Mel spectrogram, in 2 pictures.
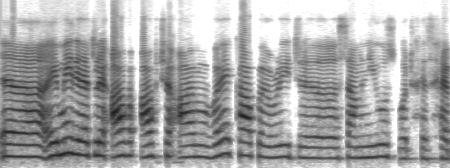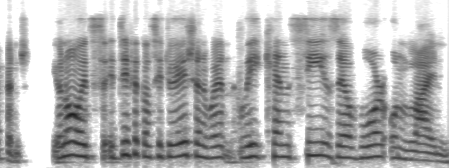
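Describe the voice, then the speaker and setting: A woman's bright, sharp voice, fairly high in pitch, with fairly even intonation at a moderate pace against a quiet background. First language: Ukrainian or Russian. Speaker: Kyiv resident. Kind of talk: video call interview. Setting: video call. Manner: halting.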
